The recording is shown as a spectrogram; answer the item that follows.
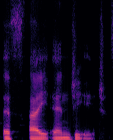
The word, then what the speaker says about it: Singh: In response, on December 6th, Jody Ann Masters, how you pronounce S-I-N-G-H?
